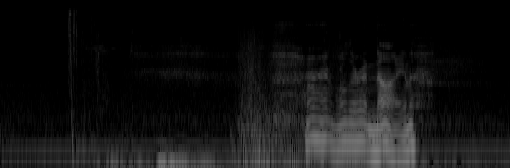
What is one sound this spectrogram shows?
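A middle-aged man speaks casually into a close microphone.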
